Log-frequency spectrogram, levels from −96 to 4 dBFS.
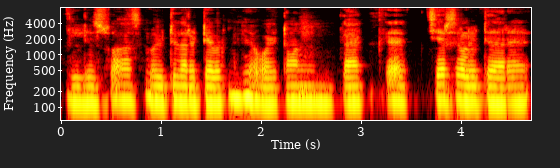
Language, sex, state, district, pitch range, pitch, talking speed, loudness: Kannada, male, Karnataka, Bijapur, 125-130 Hz, 125 Hz, 155 wpm, -25 LUFS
